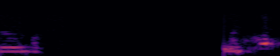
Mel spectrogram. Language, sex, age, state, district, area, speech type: Kannada, female, 30-45, Karnataka, Chitradurga, rural, conversation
